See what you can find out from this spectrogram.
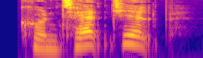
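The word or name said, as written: kontanthjælp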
